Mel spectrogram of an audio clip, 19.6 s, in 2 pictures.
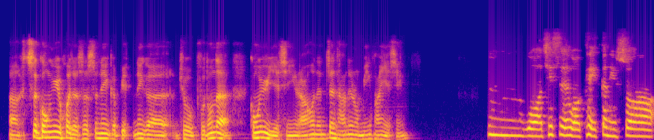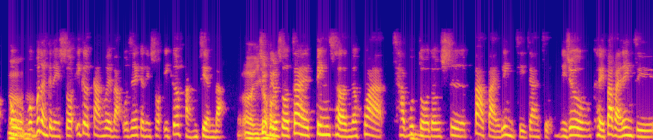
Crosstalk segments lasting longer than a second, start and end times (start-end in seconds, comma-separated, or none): none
